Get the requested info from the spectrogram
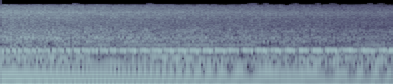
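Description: Electronic house track in a drumless breakdown: a deep synth bass glides slowly downward in pitch under a held higher synth note.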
